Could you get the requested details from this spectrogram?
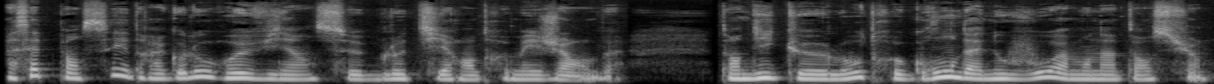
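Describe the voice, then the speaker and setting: A woman narrating a children's adventure in the first person, reading in a lively, expressive way. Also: low-pitched, normal speed, breathy edge. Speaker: storyteller.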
